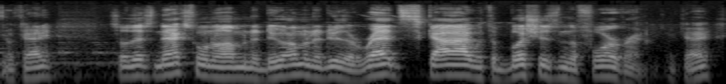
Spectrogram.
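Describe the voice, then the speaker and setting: A man's voice: medium pitch, a little fast, sharp tone. A man teaching a watercolor painting tutorial in an upbeat, coaxing way, checking in with his viewers.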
